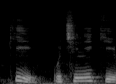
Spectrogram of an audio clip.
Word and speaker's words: ученики: Ученики with the emphasis on the last «и».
